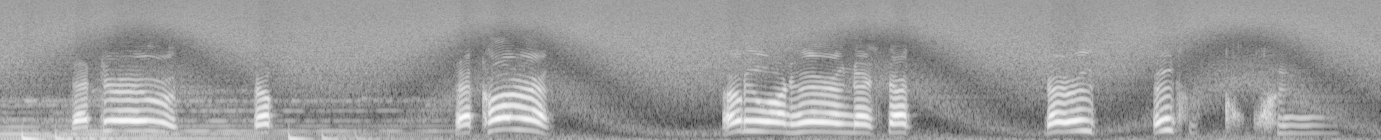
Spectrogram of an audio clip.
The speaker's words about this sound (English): and you can hear just this. And this is your only evidence of the outside world beyond the wall. Okay? Yeah. There's a lot of interference.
